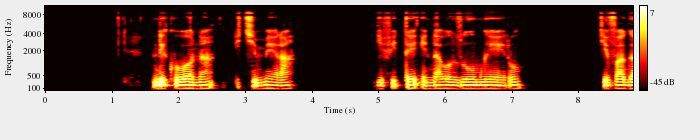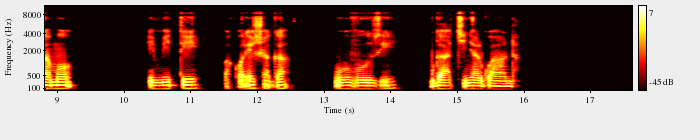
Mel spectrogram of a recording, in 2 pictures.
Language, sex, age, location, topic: Kinyarwanda, male, 18-24, Musanze, health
